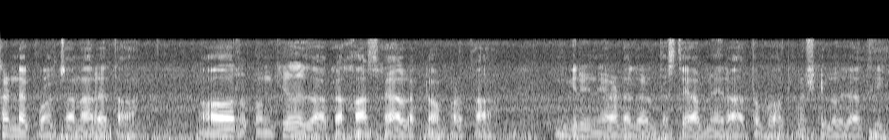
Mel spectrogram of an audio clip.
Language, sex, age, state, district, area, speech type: Urdu, male, 45-60, Telangana, Hyderabad, urban, spontaneous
